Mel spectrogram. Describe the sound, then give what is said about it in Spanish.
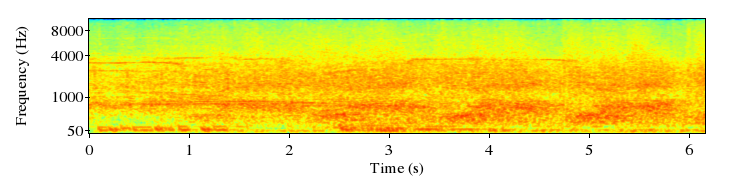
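A crowd of Republicans at a political speech applauds enthusiastically and chants, producing a dense, steady wash of clapping with massed shouting voices that stays loud throughout. “USA, USA, los republicanos aplaudiendo con entusiasmo a Trump.”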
